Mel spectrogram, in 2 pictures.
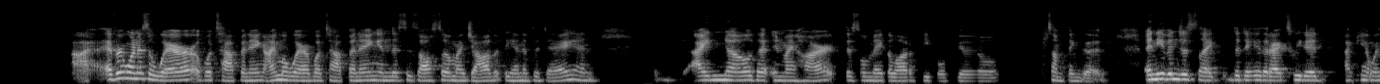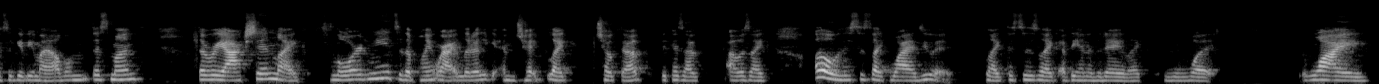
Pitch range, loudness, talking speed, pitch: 180-210 Hz, -25 LUFS, 220 wpm, 190 Hz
